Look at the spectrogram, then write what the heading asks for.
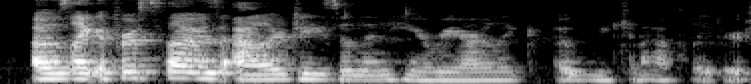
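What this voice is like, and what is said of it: Voice sounds off from a cold. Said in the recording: “I have like a slight cold that is just lingering forever. So if I sound drastically different, that is why. ... that's why my voice is weird.”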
